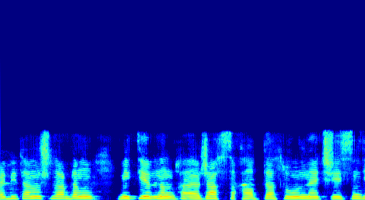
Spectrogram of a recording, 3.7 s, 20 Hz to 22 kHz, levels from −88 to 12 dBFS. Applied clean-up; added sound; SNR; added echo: neural mask model Resemble Enhance denoiser.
